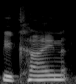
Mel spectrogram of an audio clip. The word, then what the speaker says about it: Buchan: But the Buchan Street is now pronounced Buchane Avenue by the people who live there. Sounds better.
